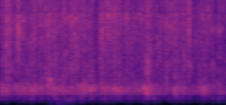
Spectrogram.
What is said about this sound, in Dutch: Ja, en na dit warme applaus ben jij...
